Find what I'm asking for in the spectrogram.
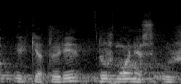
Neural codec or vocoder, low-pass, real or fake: vocoder, 44.1 kHz, 128 mel bands, Pupu-Vocoder; 14.4 kHz; fake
